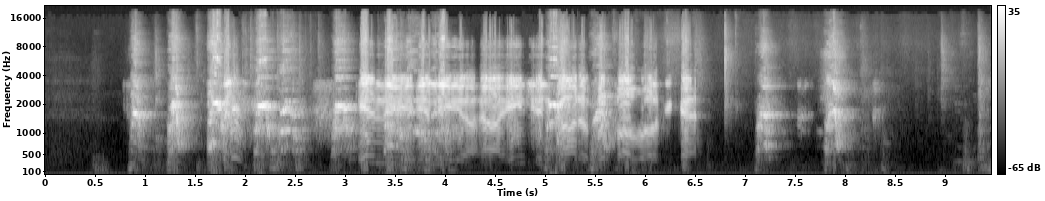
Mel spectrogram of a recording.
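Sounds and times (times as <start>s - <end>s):
dog barking excitedly with yelping cries: 0.8s - 4.1s, 4.9s - 6.5s, 7.1s - 8.4s
speech: 5.0s - 6.4s.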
